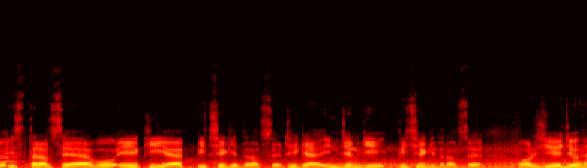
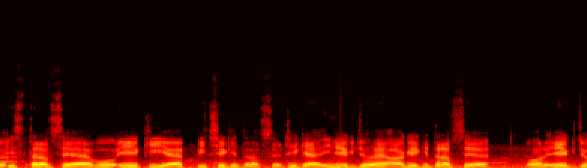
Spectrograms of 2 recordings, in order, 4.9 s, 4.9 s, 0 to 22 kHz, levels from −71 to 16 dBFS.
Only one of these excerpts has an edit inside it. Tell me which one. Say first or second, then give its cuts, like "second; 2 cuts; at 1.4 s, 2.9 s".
second; 1 cut; at 2.8 s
